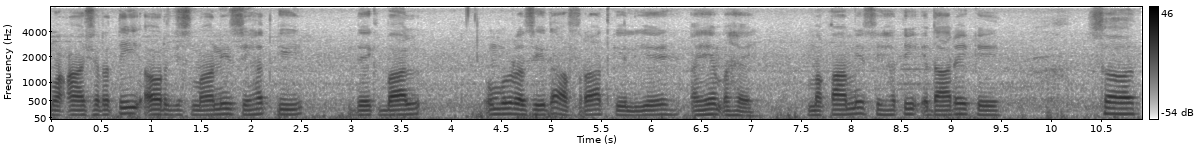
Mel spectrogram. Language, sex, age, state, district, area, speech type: Urdu, male, 18-30, Maharashtra, Nashik, urban, spontaneous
